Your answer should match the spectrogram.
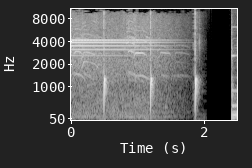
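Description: Cartoon intro sound effects: three short plop-like pops about two-thirds of a second apart, over a high ringing chime tone that fades away.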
